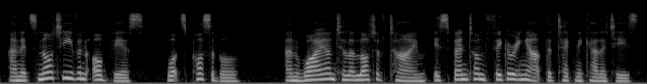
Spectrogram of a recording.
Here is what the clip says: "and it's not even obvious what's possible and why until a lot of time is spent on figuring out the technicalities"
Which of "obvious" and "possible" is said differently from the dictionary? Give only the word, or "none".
none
